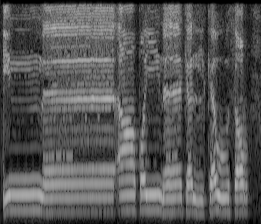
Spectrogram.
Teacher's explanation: ان مشدده يبقى لابد ان انا ايه اطول الزمن فيها شويه. في عندي الف بعد كده وبعديه ايه همزه، يبقى ده مد منفصل. إنا أعطي، همد أربع حركات.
